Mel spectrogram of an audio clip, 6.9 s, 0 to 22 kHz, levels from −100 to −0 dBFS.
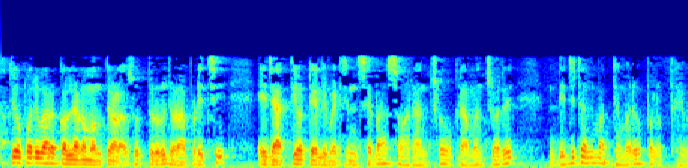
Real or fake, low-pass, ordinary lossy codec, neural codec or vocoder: real; 5.4 kHz; none; none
